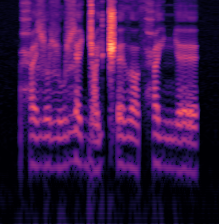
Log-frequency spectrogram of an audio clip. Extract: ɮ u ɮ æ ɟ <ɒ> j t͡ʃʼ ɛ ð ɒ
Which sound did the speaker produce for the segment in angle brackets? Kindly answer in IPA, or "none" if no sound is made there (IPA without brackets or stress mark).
ɑ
